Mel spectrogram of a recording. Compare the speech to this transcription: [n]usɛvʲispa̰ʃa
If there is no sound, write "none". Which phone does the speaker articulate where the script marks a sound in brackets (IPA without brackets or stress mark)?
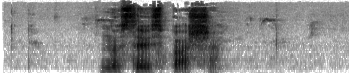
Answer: n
